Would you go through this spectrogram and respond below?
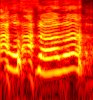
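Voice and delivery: высоко, со смехом, поправляя себя «Posada»; сквозь смех, выше обычного; laughing correction. Real, not acted. Laughing at own mistake.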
